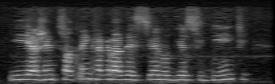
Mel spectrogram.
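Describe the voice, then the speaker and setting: The woman's voice is somewhat breathy, with a dark, mellow tone. She speaks at a medium pitch and a moderate pace. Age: 60s. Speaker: participant in spiritist study class. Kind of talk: personal testimony in online class.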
